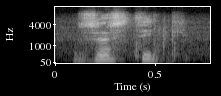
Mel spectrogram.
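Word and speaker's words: zestig: Ensuite, on a 16 pour 16, mais pour 60, c'est zestic. Zestic. Alors, zes, bon, c'est 6.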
